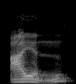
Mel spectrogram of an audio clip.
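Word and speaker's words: iron: আয়ন মানে যেটাকে আমরা ভুল উচ্চারণ করে আয়রন বলি।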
